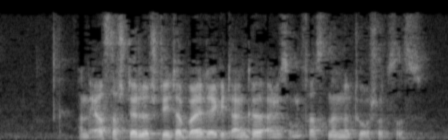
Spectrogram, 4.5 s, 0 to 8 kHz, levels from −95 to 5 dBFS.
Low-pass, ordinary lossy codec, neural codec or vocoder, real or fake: 7.2 kHz; MP3, 32 kbps; codec, 16 kHz, 4 kbps, X-Codec, HuBERT features, trained on LibriSpeech; fake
